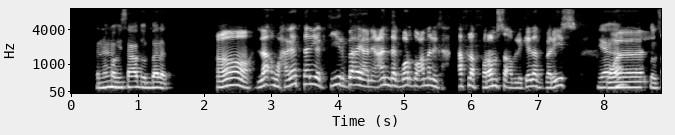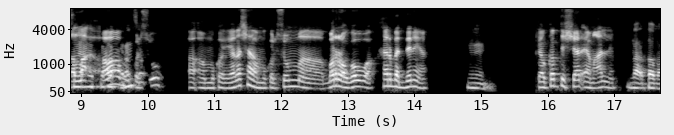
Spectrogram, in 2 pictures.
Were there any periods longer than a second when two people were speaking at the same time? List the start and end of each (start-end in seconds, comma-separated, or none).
8.0-10.0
